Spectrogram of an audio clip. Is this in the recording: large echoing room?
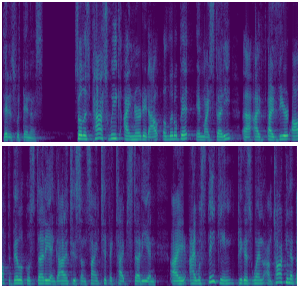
yes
